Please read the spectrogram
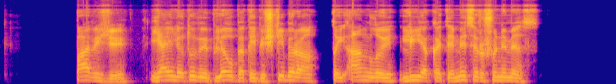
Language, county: Lithuanian, Vilnius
